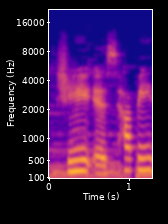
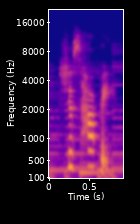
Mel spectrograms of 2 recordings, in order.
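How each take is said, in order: First: She is is said as two separate words. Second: She is is joined into one contracted word. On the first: The speaker calls it wrong. "You don't say word by word. ... Not really" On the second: The speaker calls it right. "You combine. That is better way"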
